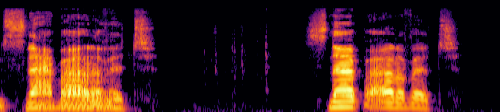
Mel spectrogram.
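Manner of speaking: loud, rough, high-pitched shout. Voicing a guard trying to hit an ally with the flat of the blade: shouting. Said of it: "he's shouting".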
